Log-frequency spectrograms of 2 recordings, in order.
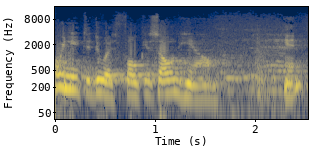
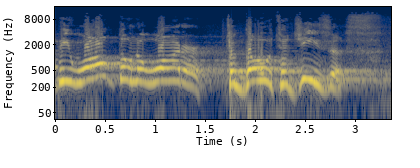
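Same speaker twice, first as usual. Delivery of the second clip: raised, measured Bible reading to the congregation; scripture reading; 8 semitones higher than usual. Acted. Preacher reading scripture to the church, solemn and raised. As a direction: read the verse out like a preacher.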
